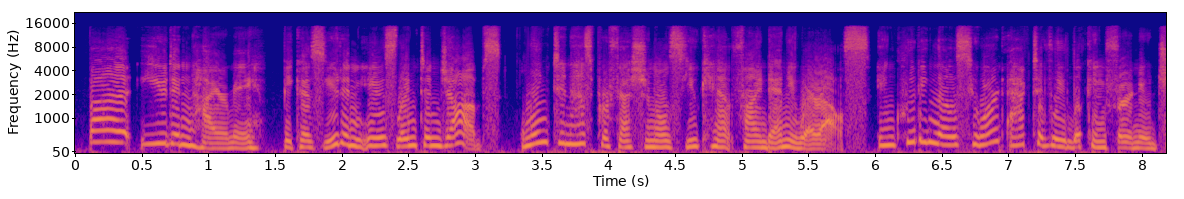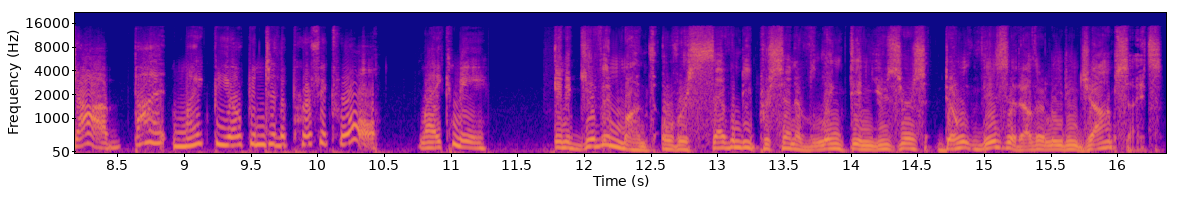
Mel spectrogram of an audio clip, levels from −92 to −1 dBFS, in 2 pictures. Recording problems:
distortion; heavy; 6 dB below the speech

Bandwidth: 14.5 kHz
